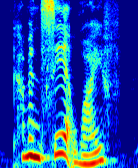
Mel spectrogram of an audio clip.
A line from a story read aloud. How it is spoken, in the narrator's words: said, his voice breaking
